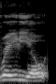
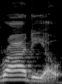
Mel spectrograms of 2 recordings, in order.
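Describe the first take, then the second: First: It is said with an English pronunciation. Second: It is said with a Hebrew pronunciation. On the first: Nobody in Israel will understand it. The speaker calls it wrong. "it's not radio" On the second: This is how people in Israel say it. The speaker calls it right. "it's radio"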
